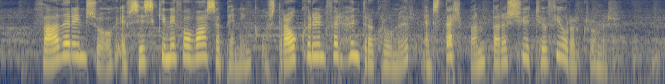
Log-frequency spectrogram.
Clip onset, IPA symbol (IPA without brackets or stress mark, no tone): θ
